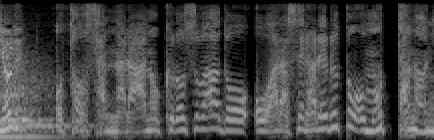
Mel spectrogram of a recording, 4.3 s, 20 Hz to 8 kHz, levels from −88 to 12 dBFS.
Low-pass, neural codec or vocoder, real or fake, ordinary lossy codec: 7.2 kHz; none; real; none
